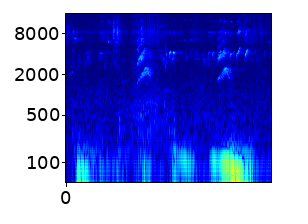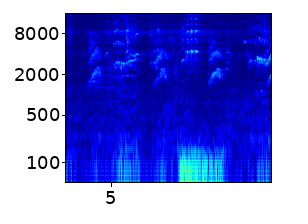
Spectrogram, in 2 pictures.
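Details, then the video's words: Canaries in an aviary giving soft, repeated upward-sweeping chirps and twittering notes, several birds calling over one another, with heavy low rumbling background noise. "Canarios en la voladera"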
